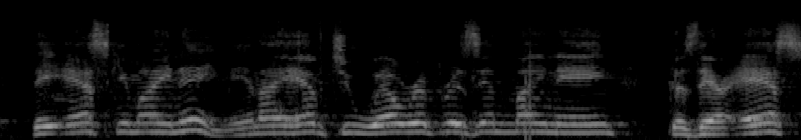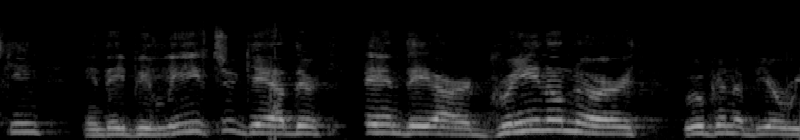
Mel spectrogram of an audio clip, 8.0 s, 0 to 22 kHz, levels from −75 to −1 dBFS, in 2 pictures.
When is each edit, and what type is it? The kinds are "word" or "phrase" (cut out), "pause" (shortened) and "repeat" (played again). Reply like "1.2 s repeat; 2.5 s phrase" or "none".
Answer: 5.7 s pause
